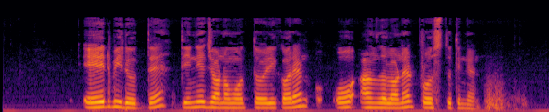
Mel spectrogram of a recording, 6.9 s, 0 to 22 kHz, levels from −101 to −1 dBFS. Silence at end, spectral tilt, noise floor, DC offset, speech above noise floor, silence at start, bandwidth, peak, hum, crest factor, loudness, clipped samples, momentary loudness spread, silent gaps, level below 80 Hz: 0.55 s; -6 dB/octave; -59 dBFS; under 0.1%; 33 dB; 1.05 s; 11.5 kHz; -10 dBFS; none; 16 dB; -26 LUFS; under 0.1%; 14 LU; none; -54 dBFS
